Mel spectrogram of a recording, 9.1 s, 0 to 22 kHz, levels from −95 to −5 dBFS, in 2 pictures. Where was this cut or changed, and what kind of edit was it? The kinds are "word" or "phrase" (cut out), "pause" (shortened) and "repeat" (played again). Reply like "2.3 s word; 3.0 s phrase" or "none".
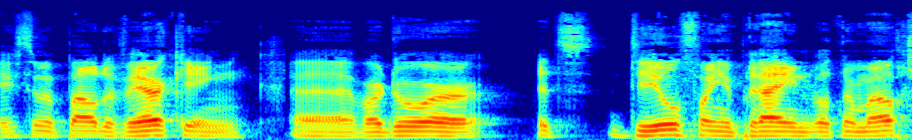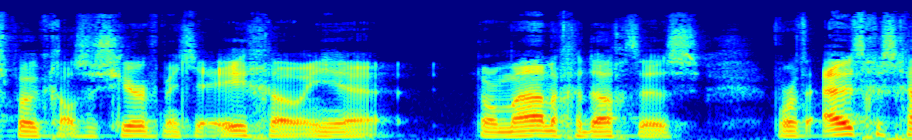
5.3 s word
